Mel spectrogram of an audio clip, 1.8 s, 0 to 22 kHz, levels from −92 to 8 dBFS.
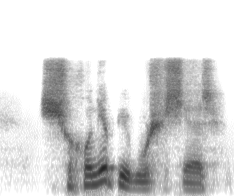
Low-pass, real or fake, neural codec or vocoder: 7.2 kHz; fake; codec, 16 kHz, 0.5 kbps, X-Codec, HuBERT features, trained on balanced general audio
